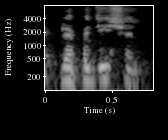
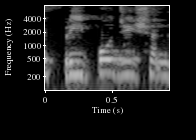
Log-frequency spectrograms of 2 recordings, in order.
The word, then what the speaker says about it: प्रेपोजिशन: कौन सा टॉपिक है, प्रेपोजिशन। अच्छा देखिए बच्चे इसे प्रीपोजिशन कहते हैं, this is नॉट प्रीपोजिशन, this is प्रेपोजिशन। अच्छा जैसे आप प्रेपरेशन कर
